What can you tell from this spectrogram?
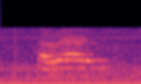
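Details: Cat saying hello with a brief meow: a quick rise then a gently falling, tonal note of about half a second over a steady low room hum.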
